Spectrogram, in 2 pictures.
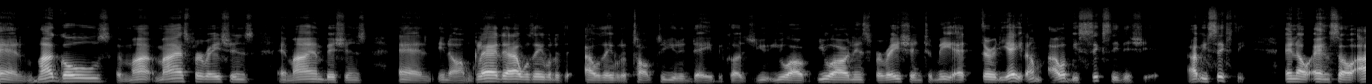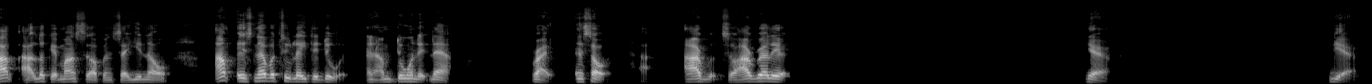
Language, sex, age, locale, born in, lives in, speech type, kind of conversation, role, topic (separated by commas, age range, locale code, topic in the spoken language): English, male, 55-59, en-US, United States, United States, conversation, podcast, host, How do you think your choices today will shape your future?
